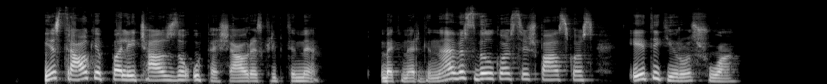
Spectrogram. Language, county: Lithuanian, Kaunas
